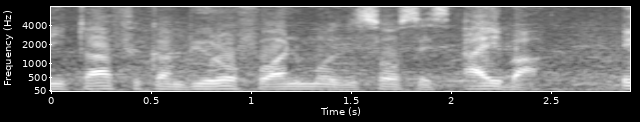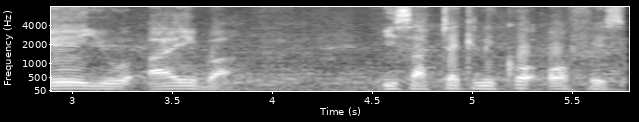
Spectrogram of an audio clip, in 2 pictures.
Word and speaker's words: AIBA: The AIBA, I was about to pronounce it as AUBA, but I was told it's AIBA.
